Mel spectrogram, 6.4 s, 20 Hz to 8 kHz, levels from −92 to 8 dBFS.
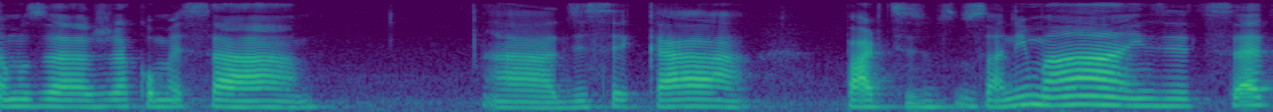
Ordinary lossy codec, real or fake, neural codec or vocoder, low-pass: none; real; none; 7.2 kHz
